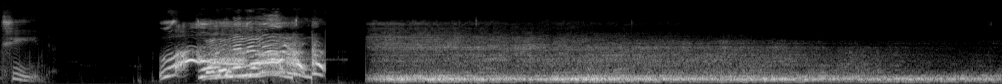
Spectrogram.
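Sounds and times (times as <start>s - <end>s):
explosion rumbling: 3.7s - 10.0s.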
